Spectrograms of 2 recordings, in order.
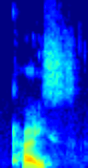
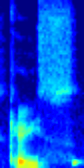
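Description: First: The vowel sounds like the one in 'dice'. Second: The vowel sounds like the one in 'day'. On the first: The speaker calls it right. "the more accurate pronunciation as an Arabic name would be more rhyming with mice or dice" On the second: The speaker calls it wrong. "the pronunciation the others are going with is Case"

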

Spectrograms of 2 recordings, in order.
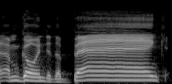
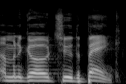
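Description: First: The last word is drawn out long. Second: The last word is said at normal length.

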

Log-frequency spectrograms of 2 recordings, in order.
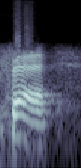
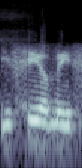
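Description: First: The phrase is squeezed into one syllable. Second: The phrase is said in full.

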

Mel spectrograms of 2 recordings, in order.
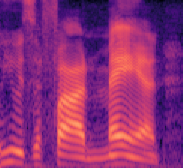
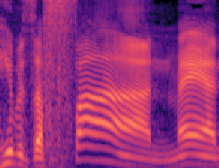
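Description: First: It is said in a plain, sincere tone. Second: It is said in a knowing, suggestive tone. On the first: He was a very good person. "that meant that he was a very good person" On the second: He was sexually impressive. "that meant he had a huge dick and he knew how to use it"

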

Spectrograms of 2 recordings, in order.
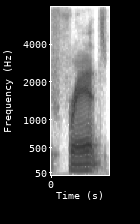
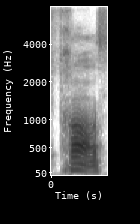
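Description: First: The word is said with an English pronunciation. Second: The word is said with a French pronunciation. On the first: "I say France" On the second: "it really is France if I'm French"

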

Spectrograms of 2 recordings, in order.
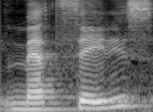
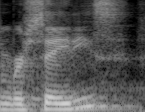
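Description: First: The name is pronounced the German way. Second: The name is pronounced the English way. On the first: "do the same with all the other German brands" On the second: "instead of Mercedes"

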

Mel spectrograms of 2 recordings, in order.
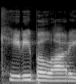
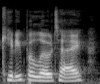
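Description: First: The surname does not rhyme with 'elote'. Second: The surname rhymes with 'elote'. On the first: This is how the speaker says the name. "I'm like Katie Bellotti" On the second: Someone else always says the name this way. "she is always like Katie Bellote"

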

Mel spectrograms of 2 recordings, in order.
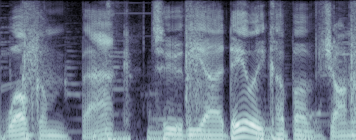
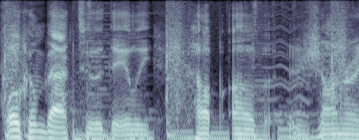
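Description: First: The greeting is delivered in a flat, low-energy way. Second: The greeting is delivered in a lively, excited way. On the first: The speaker calls it wrong. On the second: The speaker calls it right.

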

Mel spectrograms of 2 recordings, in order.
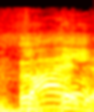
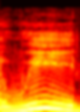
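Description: First: The name begins with a V sound. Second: The name begins with a W sound. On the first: The speaker calls it right. "The W is pronounced as a V" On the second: The speaker calls it wrong. "I see a W and an E and a D. I say weed"

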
